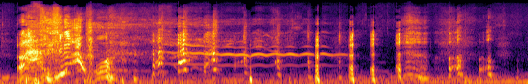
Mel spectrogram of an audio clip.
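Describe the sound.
A single loud, sudden sneeze bursts out at the start, followed by snickering laughter and short bits of voices.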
